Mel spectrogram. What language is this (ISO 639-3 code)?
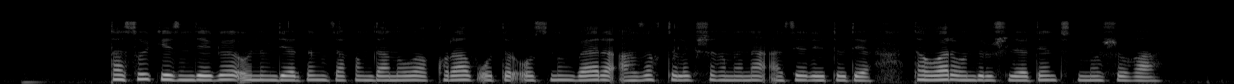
kaz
